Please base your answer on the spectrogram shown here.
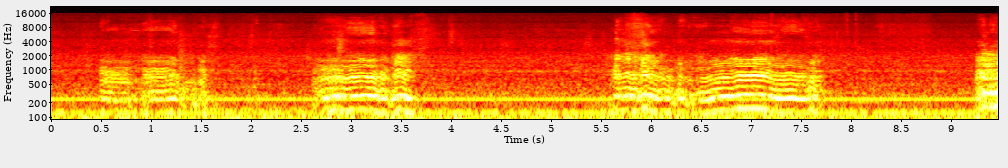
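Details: Chihuahuas playing with a toy: Lucille, a skittish five-month-old rescued puppy, and Davie Jones. Bursts of harmonic growling and whimpering yips come in two main clusters, each lasting about a second or more, over a steady low hum.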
